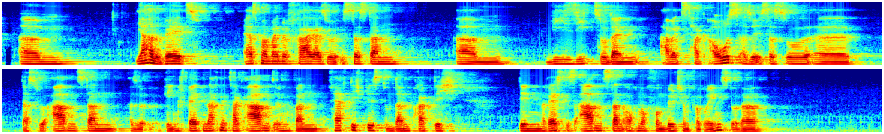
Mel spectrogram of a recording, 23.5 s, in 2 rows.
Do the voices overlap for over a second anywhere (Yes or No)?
No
